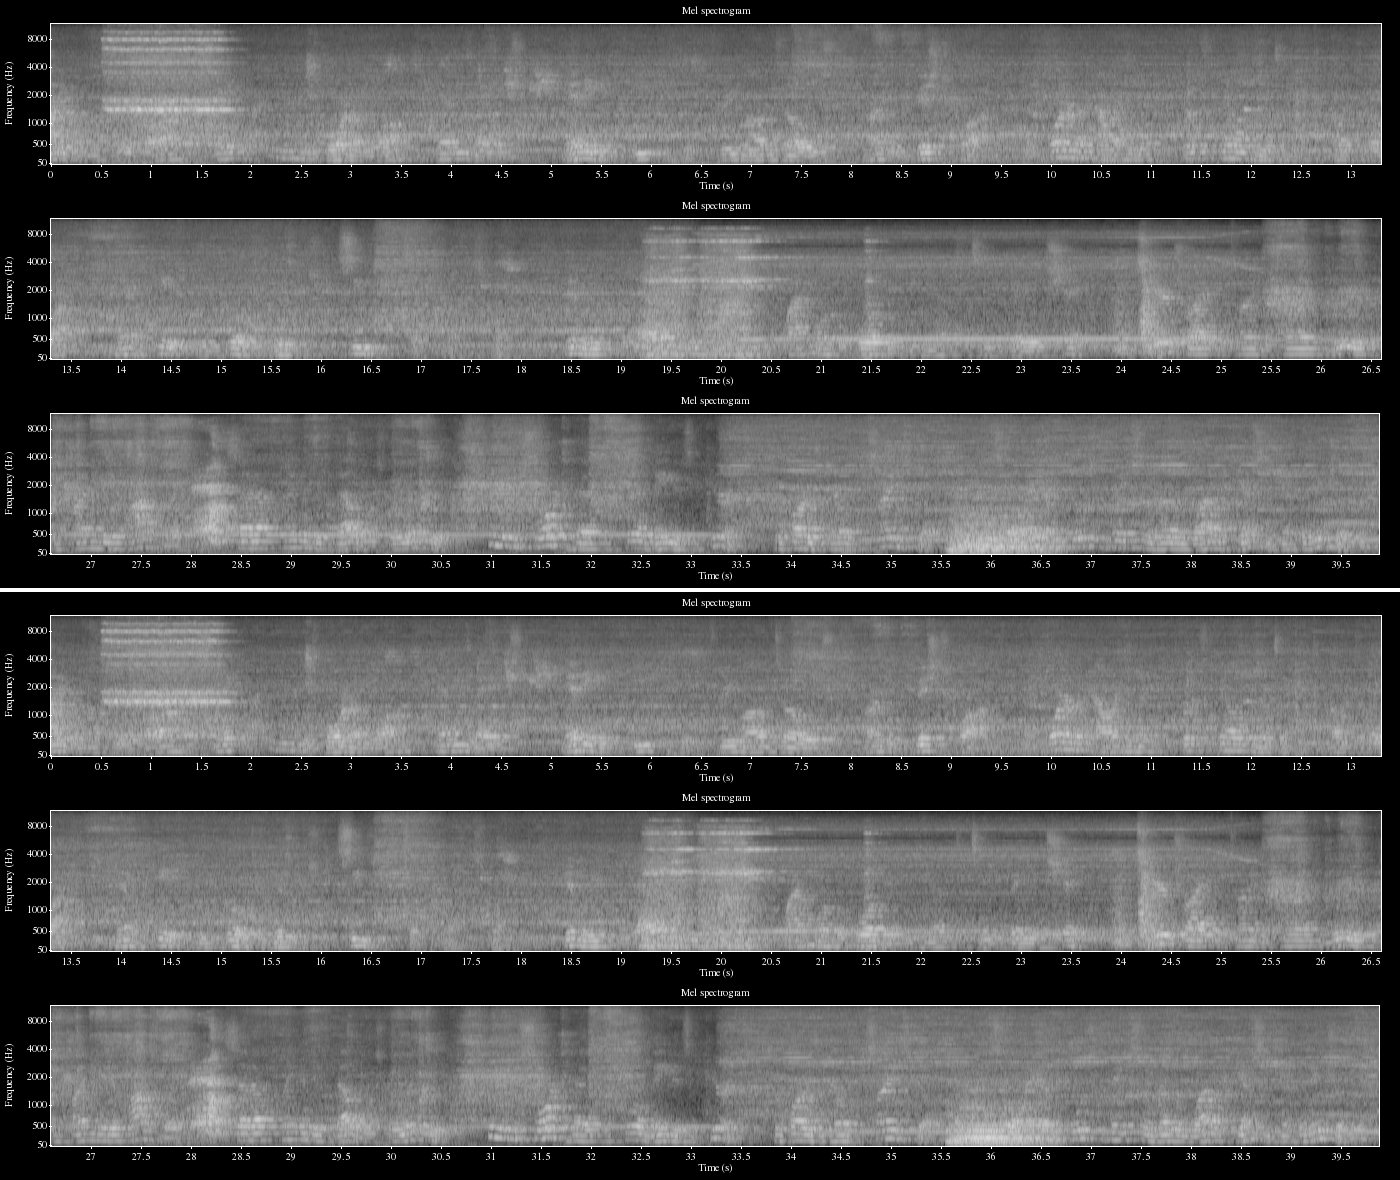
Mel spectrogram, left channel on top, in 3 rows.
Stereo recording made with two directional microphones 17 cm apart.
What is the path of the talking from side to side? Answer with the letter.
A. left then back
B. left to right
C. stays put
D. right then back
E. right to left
C.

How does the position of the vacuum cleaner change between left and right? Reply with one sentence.
In this clip you hear the vacuum cleaner stay put.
